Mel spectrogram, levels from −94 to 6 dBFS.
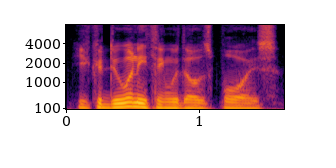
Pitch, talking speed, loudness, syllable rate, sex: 105 Hz, 255 wpm, -16 LUFS, 6.7 syllables/s, male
